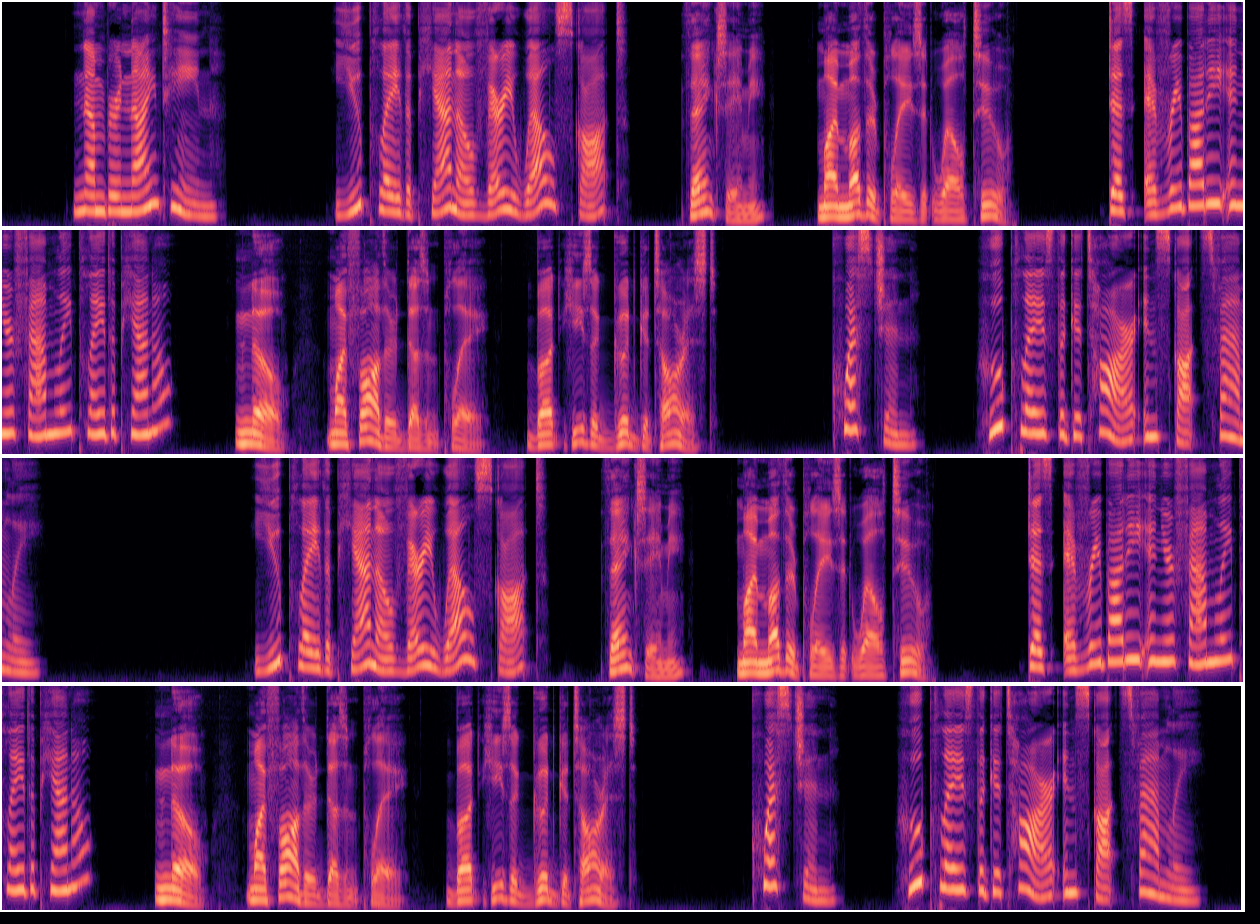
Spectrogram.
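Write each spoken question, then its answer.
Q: Who plays the guitar in Scott's family?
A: His father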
